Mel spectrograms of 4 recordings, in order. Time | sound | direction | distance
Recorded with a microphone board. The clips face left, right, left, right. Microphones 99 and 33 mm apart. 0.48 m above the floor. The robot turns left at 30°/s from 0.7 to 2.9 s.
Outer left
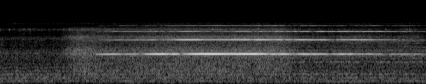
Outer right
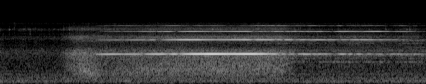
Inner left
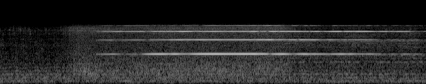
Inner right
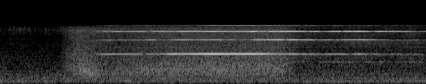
1.0 | a violin | 170° left | 2.5 m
